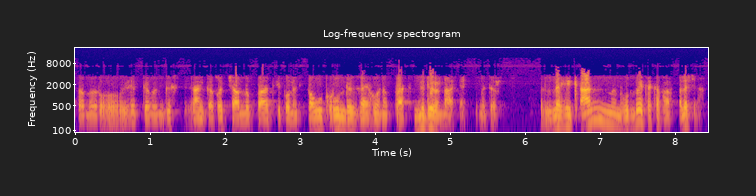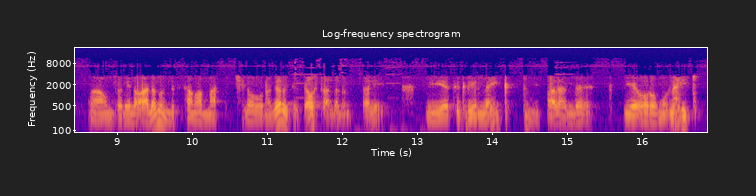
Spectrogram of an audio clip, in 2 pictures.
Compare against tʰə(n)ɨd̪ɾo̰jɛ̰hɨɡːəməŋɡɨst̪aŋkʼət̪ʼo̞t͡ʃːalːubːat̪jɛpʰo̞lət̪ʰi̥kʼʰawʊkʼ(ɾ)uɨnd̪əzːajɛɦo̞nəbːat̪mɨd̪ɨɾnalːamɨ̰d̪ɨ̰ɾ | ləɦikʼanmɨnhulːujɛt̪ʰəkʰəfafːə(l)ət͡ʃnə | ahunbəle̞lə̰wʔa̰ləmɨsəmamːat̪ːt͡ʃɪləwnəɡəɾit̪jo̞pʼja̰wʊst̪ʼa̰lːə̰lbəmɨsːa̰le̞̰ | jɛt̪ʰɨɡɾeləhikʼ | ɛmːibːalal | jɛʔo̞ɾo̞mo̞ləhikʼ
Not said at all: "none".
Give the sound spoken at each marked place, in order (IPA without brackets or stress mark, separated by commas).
m, ɾ, l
